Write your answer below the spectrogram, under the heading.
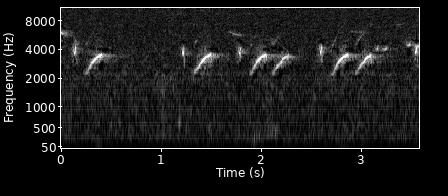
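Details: Velvet-fronted nuthatch in a clear 'full roll tembak' tutor recording used to train songbirds: sharp high ticks alternating with quick rising chirps, often in pairs, in bursts about a second apart, over faint background hiss.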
